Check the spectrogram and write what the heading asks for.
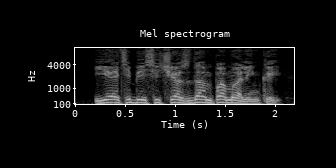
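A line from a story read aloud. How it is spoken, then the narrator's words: Aunt snapping sharply. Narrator (Russian): прикрикнула тетя Женя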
